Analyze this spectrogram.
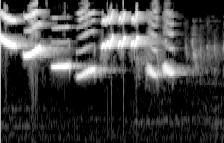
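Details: Blood-breasted flowerpecker song, natural recording used as a lure to prompt birds that rarely sing: a quick run of very high, thin whistled notes, several slurring downward, then softer sibilant notes fading out after about two seconds.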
